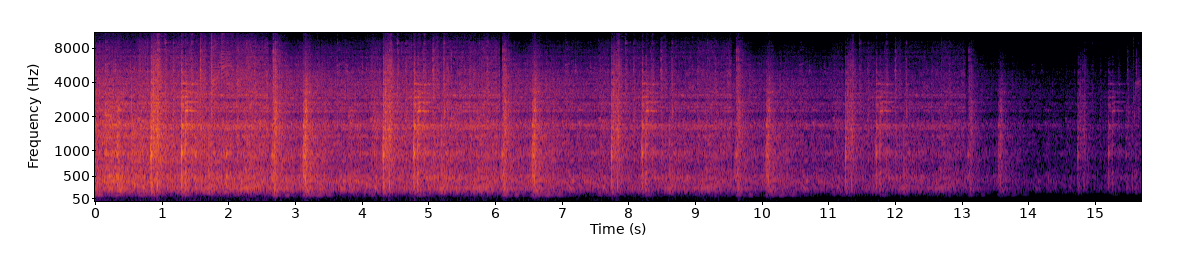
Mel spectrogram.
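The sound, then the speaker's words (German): A train rolls steadily along the tracks at a railway station, wheels clattering in a regular rhythm of sharp clicks over a broad rumbling hiss that gradually fades as it moves away. No one speaks. “Bleib im Bahnhofsbereich, hier auf den Gleisen.”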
